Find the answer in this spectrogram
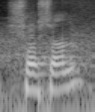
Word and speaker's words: শ্মশান: পদ্য সূক্ষ যক্ষ ওকে শ্মশান স্মরণ কোনটাতেই তোমার মর উচ্চারণটা আসে না শুধুমাত্র ম ফলযুক্ত যেমন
